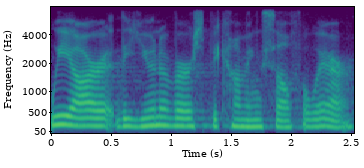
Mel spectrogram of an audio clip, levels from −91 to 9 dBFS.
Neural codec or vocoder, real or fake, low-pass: none; real; 7.2 kHz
